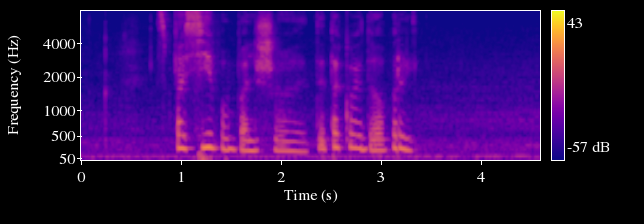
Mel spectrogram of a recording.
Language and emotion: Russian, positive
